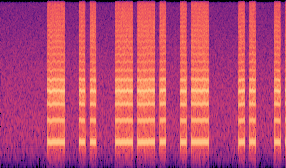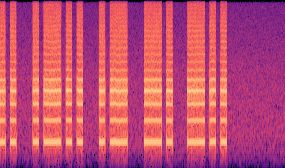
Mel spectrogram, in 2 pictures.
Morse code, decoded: TIGA ISLAND

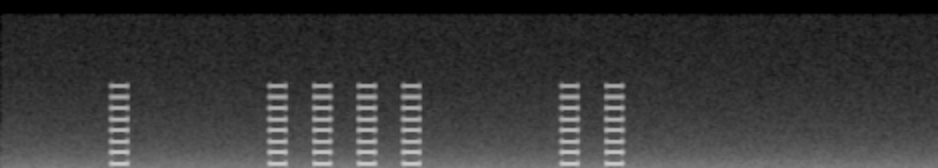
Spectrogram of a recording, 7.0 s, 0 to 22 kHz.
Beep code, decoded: 1-4-2

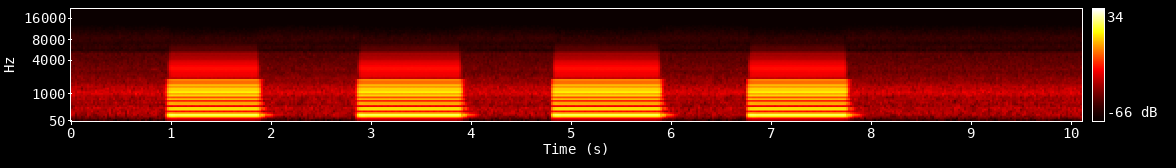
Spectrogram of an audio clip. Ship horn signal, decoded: 4 short

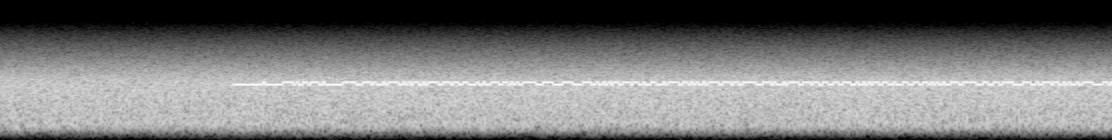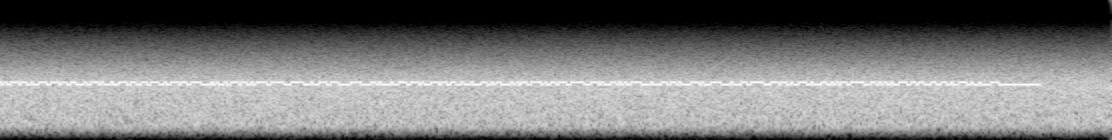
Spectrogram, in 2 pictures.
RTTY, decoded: THESE CARTOONS WERE THE INSPIRATION FOR A CHAIN OF ETTAMOGAH PUBS THROUGHOUT AUSTRALIA.

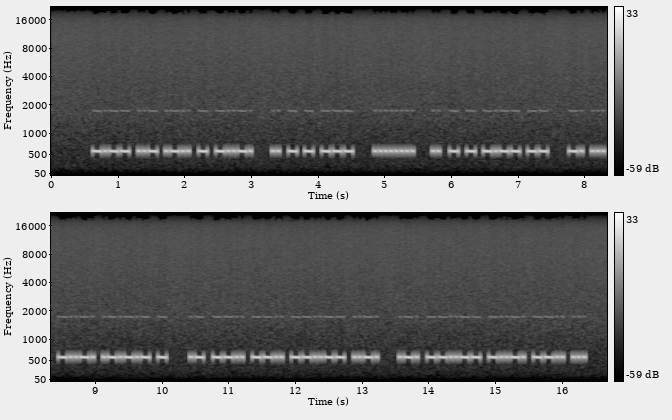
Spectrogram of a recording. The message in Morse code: YULT/ ITTO <HH> ITTYM NS/.T AZZ,F R,/ZS

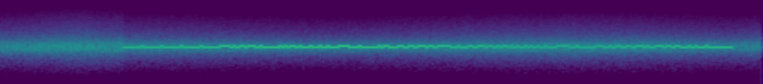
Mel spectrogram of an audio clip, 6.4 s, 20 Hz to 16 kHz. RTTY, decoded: SQ9BI TU DJ5NIH CQ

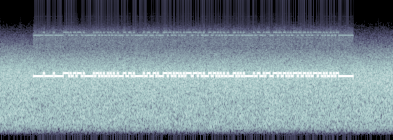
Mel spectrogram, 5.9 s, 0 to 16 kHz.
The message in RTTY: DJ8WG DE UR4WZ R R FB

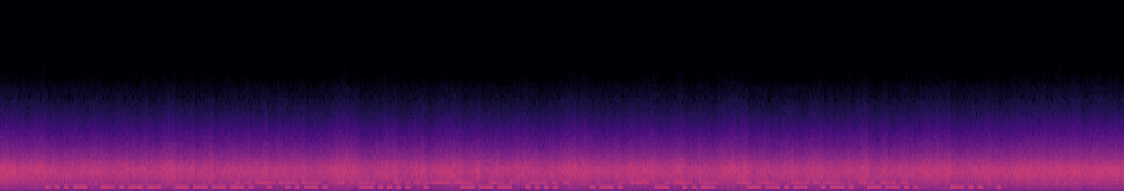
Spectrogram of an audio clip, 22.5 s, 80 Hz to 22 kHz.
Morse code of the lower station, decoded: VY9EF 6E OH R TU QRZ DE

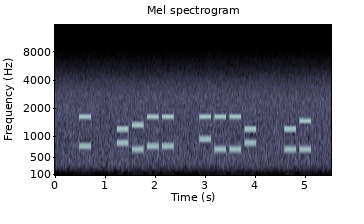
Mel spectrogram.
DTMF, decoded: B 72BB DAA7 13

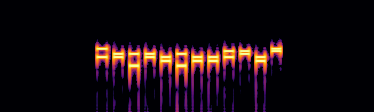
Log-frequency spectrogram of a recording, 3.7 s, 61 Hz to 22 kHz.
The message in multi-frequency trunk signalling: KP 6463433903 ST

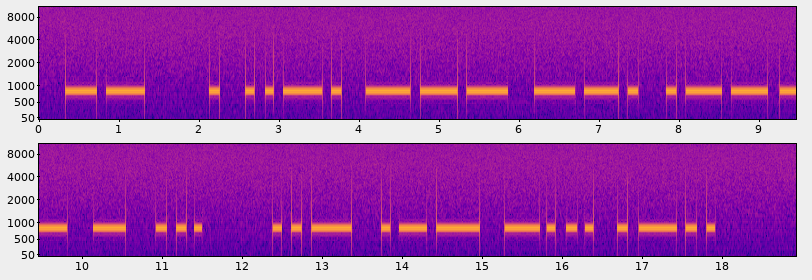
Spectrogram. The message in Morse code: M EFOGJTS UWBL

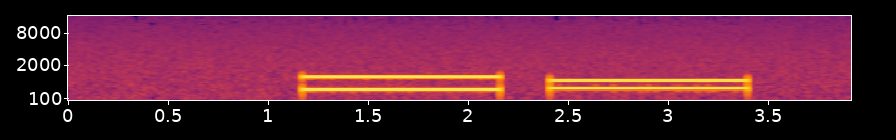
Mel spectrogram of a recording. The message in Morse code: none

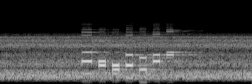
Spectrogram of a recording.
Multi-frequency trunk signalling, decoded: KP 31849 ST

